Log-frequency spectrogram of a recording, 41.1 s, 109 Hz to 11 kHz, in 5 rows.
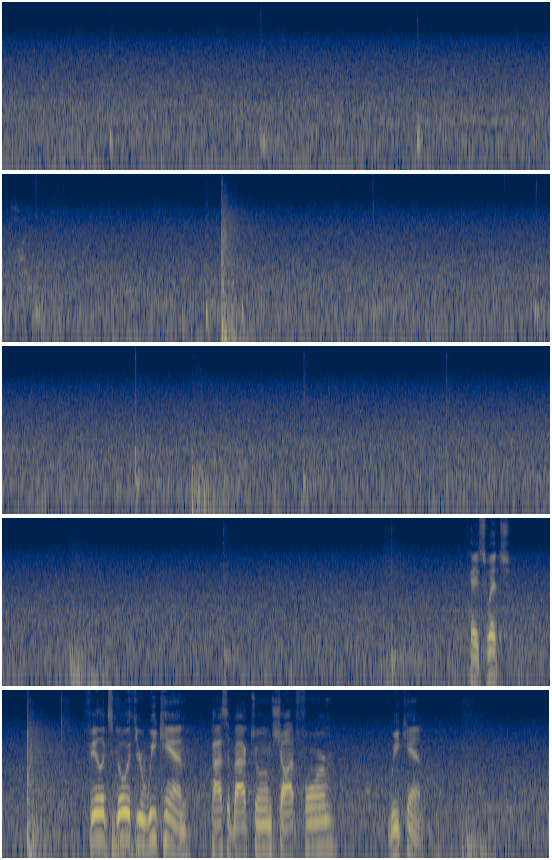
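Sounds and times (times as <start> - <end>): room noise hiss: 0.0 - 41.0
medicine ball slapping into hands: 11.2 - 12.1, 16.1 - 16.5, 18.4 - 20.0, 23.0 - 23.4, 25.6 - 26.4, 33.2 - 34.6.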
